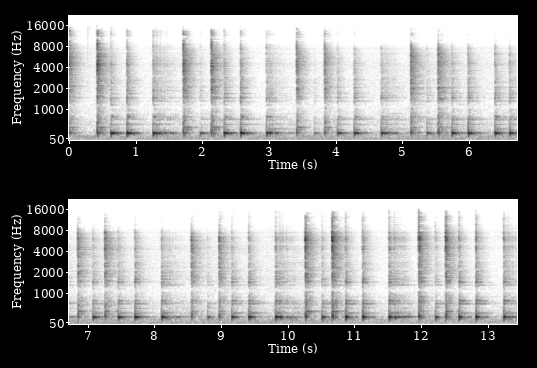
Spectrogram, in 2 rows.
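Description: Percussion test passage of quick, even drum and wood-block-like hits, about four a second, played through Klipsch Heresy loudspeakers driven by an Eico ST-40 7591 tube amplifier to check the stereo image.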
